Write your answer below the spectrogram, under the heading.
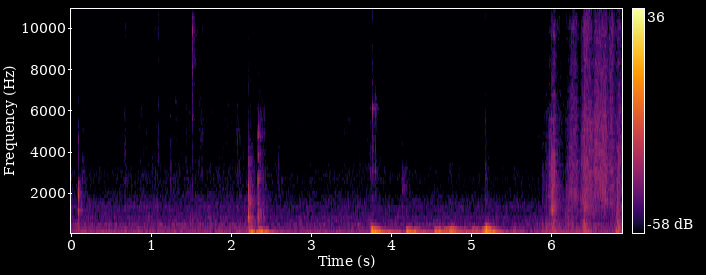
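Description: Small greased reel parts handled on a work mat: a soft knock about two seconds in, then a run of soft knocks and clicks as the part is pressed onto a gear, and a short rustle near the end.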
